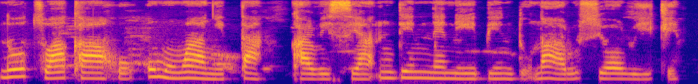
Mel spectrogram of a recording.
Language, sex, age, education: Igbo, female, 15-29, tertiary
